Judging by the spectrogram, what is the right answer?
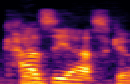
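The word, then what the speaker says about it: Kosciusko: say the last one yeah that would be kosciuszko kosciuszko kosciuszko all right i got it never heard of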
